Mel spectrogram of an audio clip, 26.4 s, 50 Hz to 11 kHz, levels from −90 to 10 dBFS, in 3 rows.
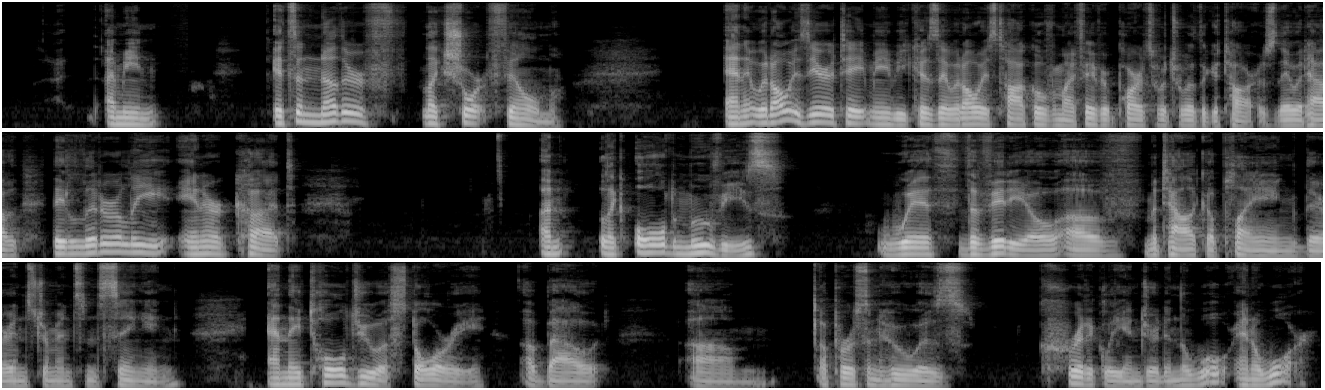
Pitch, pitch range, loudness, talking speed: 115 Hz, 100-130 Hz, -21 LUFS, 150 wpm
